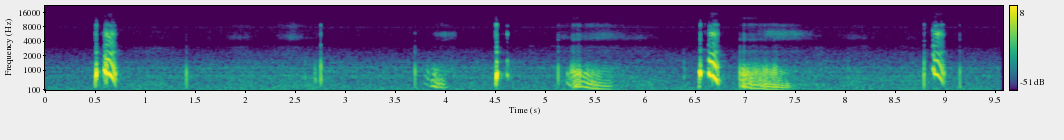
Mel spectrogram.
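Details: A young son with hiccups: repeated sharp, sudden hiccup catches, about five in ten seconds, with soft whimpering between them.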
